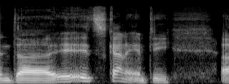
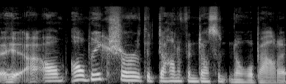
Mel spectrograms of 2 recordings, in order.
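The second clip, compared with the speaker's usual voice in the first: put-on high, swooping character voice in a changed accent; 7 semitones higher than usual. Voicing the manager character, who promises to keep it from Donovan: manager character in a new accent. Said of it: "What happened to his accent?".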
